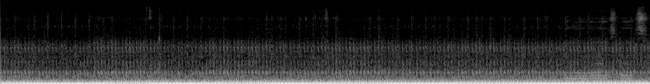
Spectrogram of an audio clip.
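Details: Tata Safari 2.2 diesel after clearing fault codes from a starting problem; restarted with no fault codes on rescan; steady, even diesel clatter at idle with a constant low beat and no misses or knocks. Normal idle.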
